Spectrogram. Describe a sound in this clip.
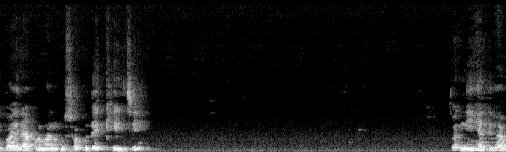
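A woman speaks calmly and close by.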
